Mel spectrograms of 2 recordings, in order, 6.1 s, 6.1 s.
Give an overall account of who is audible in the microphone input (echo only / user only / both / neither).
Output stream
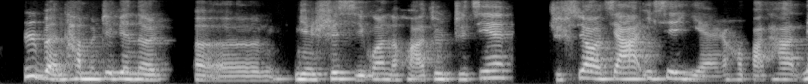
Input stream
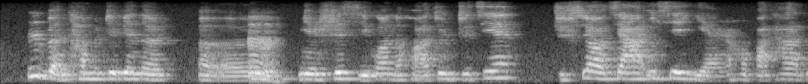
both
